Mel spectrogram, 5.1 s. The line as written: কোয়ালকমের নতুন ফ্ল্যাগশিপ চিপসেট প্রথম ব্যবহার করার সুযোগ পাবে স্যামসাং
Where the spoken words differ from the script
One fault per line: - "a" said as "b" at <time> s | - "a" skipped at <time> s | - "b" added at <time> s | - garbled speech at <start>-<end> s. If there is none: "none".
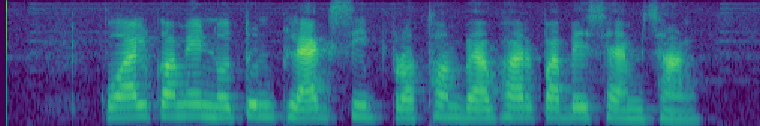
- "চিপসেট" skipped at 2.5 s
- "করার সুযোগ" skipped at 3.5 s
